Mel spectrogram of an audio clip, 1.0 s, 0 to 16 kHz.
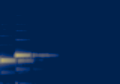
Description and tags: Beep 04 Positive 2
a user interface sound for a game
beep, tone, user-interface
